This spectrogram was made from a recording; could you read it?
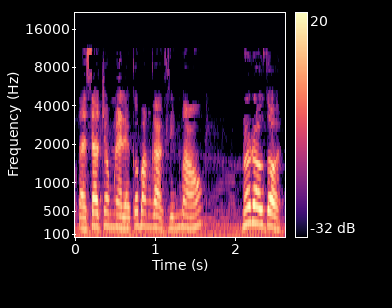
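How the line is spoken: Angry shout. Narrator (Vietnamese): Mắt hắn trớn lên, quát

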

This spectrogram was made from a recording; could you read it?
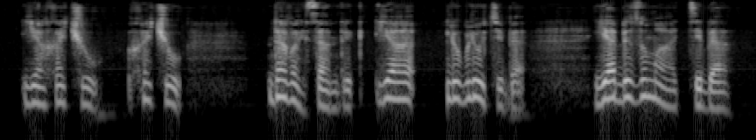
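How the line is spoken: Confident whisper. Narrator (Russian): почувствовала свою силу и зашептала

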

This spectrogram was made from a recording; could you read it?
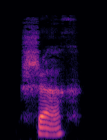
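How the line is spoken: Calm. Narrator (Russian): сказал он спокойно

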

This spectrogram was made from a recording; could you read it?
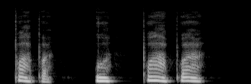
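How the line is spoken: Confused babbling. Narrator (Russian): Жанна растерянно лепетала

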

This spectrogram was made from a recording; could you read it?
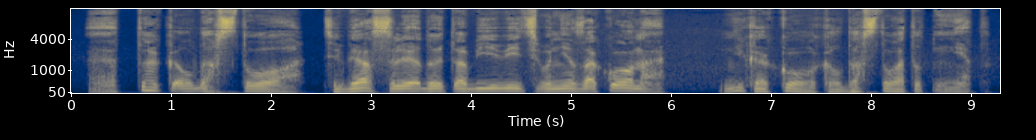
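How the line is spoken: Dull, muffled reply. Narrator (Russian): глухо отозвался Джеральд

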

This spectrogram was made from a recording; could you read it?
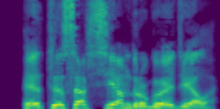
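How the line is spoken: Nearly shouting. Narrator (Russian): почти закричал подполковник Смолянцев

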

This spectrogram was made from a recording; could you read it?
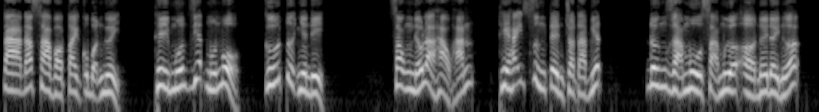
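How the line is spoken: Angry shout. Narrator (Vietnamese): hắn tức giận quát lên

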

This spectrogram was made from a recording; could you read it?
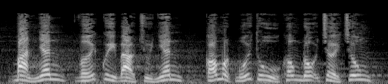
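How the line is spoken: Low, stern voice. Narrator (Vietnamese): Thượng Chí hạ giọng nghiêm nghị nói

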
